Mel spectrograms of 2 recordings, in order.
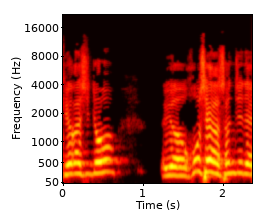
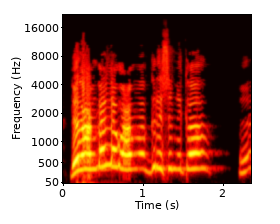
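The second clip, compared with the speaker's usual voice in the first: higher, louder, the first 안 punched hard; Jonah's indignant retort; 10 semitones higher, 7 dB louder than usual. Retold or imitated. Jonah challenging God, didn't I say so, punching 안. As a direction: snap back, hitting 안 in 안 간다고.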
